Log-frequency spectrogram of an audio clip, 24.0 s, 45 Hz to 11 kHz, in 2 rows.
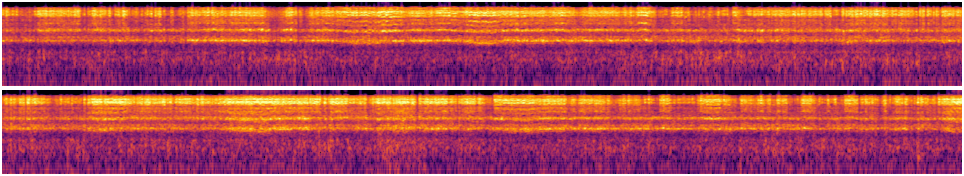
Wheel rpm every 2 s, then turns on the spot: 230, 240, 230, 230, 230, 230, 230, 230, 230, 230, 230, 230.
none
